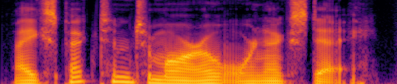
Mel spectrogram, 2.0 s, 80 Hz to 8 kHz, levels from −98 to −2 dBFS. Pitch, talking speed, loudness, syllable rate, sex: 115 Hz, 240 wpm, -17 LUFS, 5.6 syllables/s, male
